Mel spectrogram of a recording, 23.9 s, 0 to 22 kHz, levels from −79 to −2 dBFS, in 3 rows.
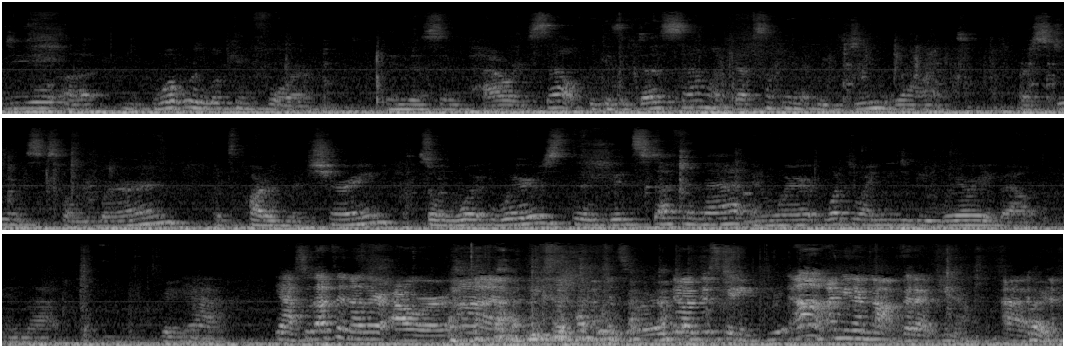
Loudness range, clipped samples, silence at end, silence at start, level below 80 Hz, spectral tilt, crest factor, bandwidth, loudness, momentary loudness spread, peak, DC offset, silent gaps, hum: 8 LU; under 0.1%; 0 s; 0 s; -38 dBFS; -5 dB/octave; 20 dB; 16 kHz; -35 LUFS; 11 LU; -14 dBFS; under 0.1%; none; none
